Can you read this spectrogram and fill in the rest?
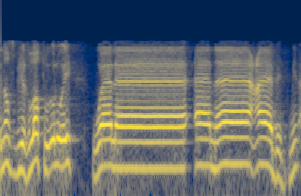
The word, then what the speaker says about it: أنا: ألف أنا بالذات في القرآن لا تنطق وصلا، أدي قاعدة قلته، لا تنطق، كلامي واضح، لا تنطق ألف أنا وصلا. ولا أنا عابد، أنا عابد، كأني نون مفتوحة بس، أنا عابد ولا أنا عابد ما عبدتم.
